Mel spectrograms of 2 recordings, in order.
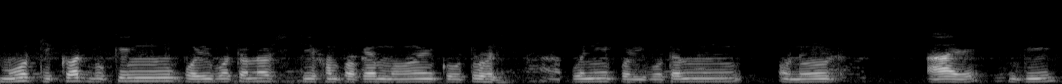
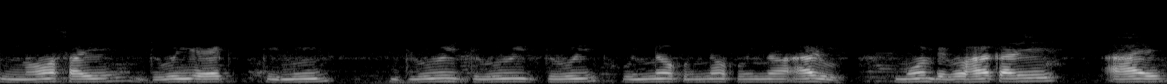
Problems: none marked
